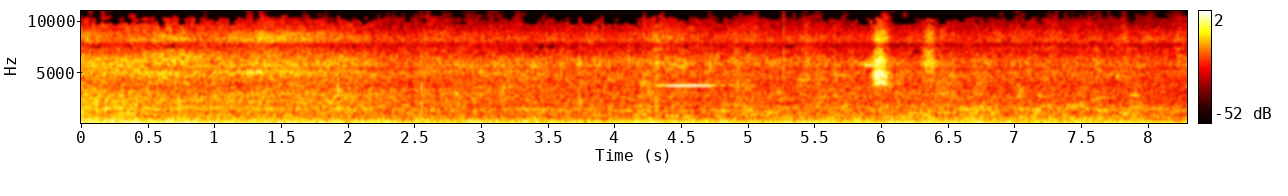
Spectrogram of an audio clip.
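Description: City street traffic: steady road noise from passing cars and a coach, with a low engine rumble coming in about three and a half seconds in.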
